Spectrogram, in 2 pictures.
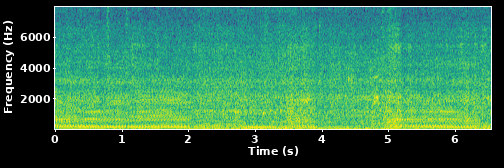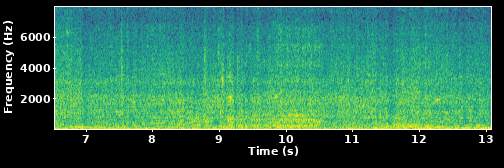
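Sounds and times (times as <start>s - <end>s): rally car engine running hard: 0.0s - 13.0s.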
